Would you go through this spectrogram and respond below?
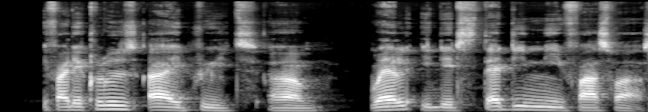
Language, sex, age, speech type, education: Nigerian Pidgin, male, 15-29, spontaneous, tertiary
